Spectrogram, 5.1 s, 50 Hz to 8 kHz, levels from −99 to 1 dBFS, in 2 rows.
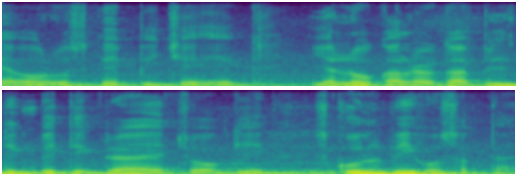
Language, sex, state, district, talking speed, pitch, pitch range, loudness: Hindi, male, Meghalaya, West Garo Hills, 210 wpm, 115 Hz, 115-120 Hz, -14 LUFS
